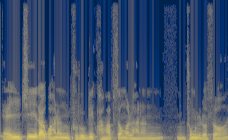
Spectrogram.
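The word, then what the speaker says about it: algae: LG라고 부르고 유럽에서는 알기라고 읽는 나라들도 있어요. 알기라고 읽는 나라도 있고 영어에서는 대부분 LG라고 읽습니다.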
